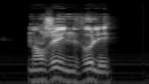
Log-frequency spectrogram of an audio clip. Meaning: to get a hiding, to get beaten up
- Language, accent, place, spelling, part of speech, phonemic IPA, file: French, France, Lyon, manger une volée, verb, /mɑ̃.ʒe.ʁ‿yn vɔ.le/, LL-Q150 (fra)-manger une volée.wav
